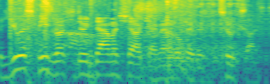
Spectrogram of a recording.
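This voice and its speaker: A male caster rattles through tactical breakdowns at a brisk clip, trading jokes with his partner. His voice sits at an ordinary middle pitch. Loud game noise and clicks run underneath the broadcast. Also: expressive. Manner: quick, joking, explains tactics. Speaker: esports caster. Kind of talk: analytical commentary with banter. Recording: noisy broadcast with game sounds.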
